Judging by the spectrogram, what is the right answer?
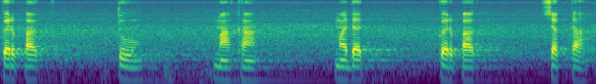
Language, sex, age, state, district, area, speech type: Goan Konkani, male, 18-30, Goa, Quepem, rural, read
